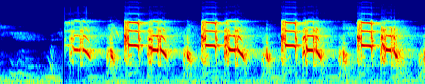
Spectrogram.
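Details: Grey francolin, known locally as dakhni teetar, calling continuously for use in training birds: loud, harsh, ringing phrases of several rapid notes, each phrase repeated about every half second after a brief quiet start.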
